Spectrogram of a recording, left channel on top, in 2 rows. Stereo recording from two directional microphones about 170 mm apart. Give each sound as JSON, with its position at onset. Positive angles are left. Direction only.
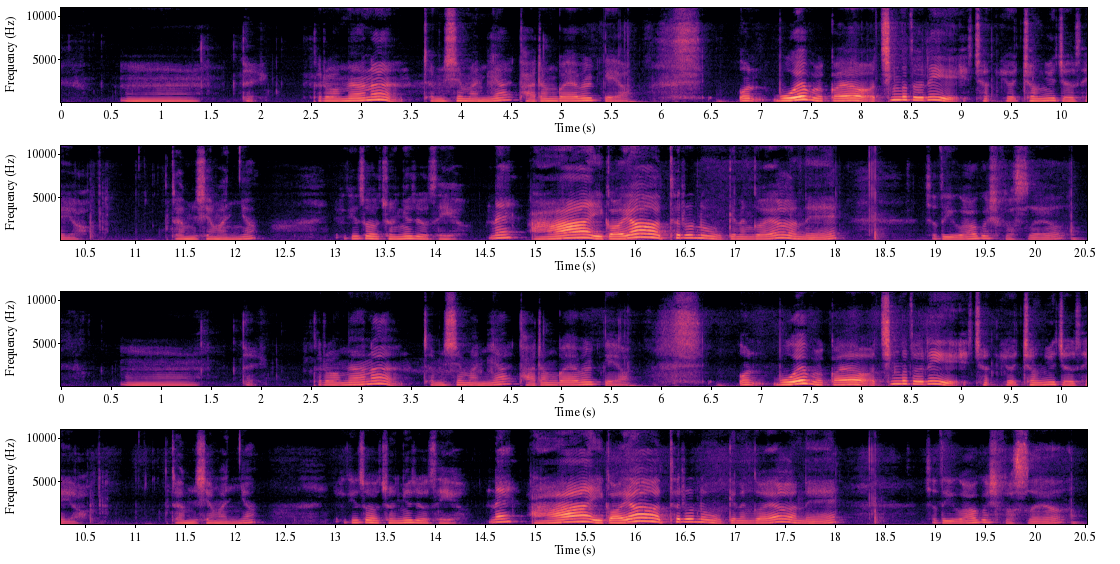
{"t": 0.6, "sound": "a sound", "side_deg": 25}
{"t": 2.5, "sound": "a woman's voice", "side_deg": 20}
{"t": 12.6, "sound": "whispering", "side_deg": 5}
{"t": 13.1, "sound": "a woman's voice", "side_deg": 0}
